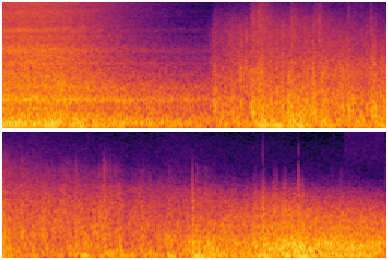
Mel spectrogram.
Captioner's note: thunder rumbles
